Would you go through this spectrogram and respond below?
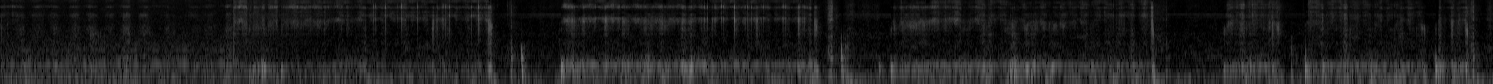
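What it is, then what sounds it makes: Plywood board. A woodburning pen's wire tip is scratched back and forth across a flat, thin plywood panel, shading the bowl of a pipe. The result is soft, low, papery scratching in repeated bursts separated by brief pauses, over a steady low hum. Each stroke dies away quickly.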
